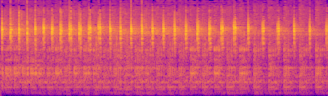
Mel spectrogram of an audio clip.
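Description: A game show prize wheel spun for a team, giving a fast, even stream of bright clicking ticks that run steadily throughout.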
